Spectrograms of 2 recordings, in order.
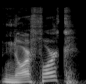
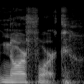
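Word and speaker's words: Norfolk: uh in Nebraska called Norfork? That's spelled N O R F O L K. But they were worried about how that would be said sarcastically, so they pronounce it Norfork.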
